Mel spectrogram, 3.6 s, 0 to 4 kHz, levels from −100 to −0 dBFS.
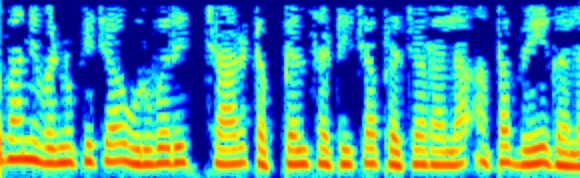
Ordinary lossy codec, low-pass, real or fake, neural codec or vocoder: none; 3.6 kHz; real; none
